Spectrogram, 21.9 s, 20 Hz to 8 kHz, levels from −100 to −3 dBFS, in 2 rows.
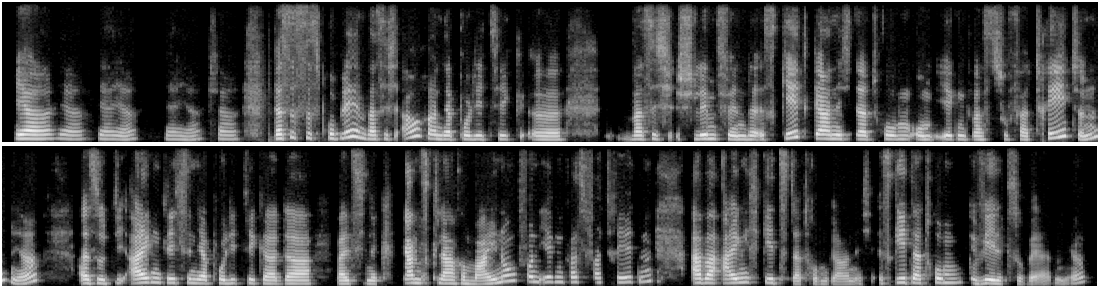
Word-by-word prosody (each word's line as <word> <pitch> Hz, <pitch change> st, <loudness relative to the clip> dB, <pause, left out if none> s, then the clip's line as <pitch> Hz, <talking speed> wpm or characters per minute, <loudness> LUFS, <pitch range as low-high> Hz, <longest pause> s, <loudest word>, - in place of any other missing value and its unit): Ja, 235 Hz, 0 st, +7 dB
ja, 220 Hz, -1 st, -5 dB
ja, 220 Hz, -2 st, -5 dB, 0.5 s
ja, 205 Hz, -1 st, -8 dB
ja, 195 Hz, +1 st, -10 dB
klar. 215 Hz, -1 st, -7 dB, 0.3 s
Das 240 Hz, 0 st, +5 dB
ist 300 Hz, -3 st, -5 dB
das 270 Hz, -1 st, -5 dB
Problem, 275 Hz, +4 st, +2 dB
was 220 Hz, 0 st, +2 dB
ich 235 Hz, -, -9 dB
auch 355 Hz, +6 st, 0 dB
an 230 Hz, -3 st, +2 dB
der 210 Hz, -, +4 dB
Politik 210 Hz, -, -3 dB
äh, 190 Hz, -1 st, 0 dB, 0.6 s
was 215 Hz, 0 st, -1 dB
ich 220 Hz, -2 st, -5 dB
schlimm 230 Hz, +1 st, +2 dB
finde. 200 Hz, -3 st, +1 dB
Es -, -, -6 dB
geht 320 Hz, +6 st, +1 dB
gar 235 Hz, -2 st, +7 dB
nicht 225 Hz, 0 st, -1 dB
darum, 210 Hz, 0 st, +1 dB
um 200 Hz, -1 st, -1 dB
irgendwas 200 Hz, -2 st, -2 dB
zu 210 Hz, +2 st, -11 dB
vertreten, 265 Hz, -, 0 dB
ja? 225 Hz, -, -1 dB, 0.4 s
Also 210 Hz, 0 st, +3 dB
die 195 Hz, +2 st, -11 dB
eigentlich 235 Hz, 0 st, +4 dB
sind 225 Hz, -3 st, -3 dB
ja 205 Hz, -1 st, +4 dB
Politiker 200 Hz, -2 st, -1 dB
da, 185 Hz, 0 st, +3 dB, 0.2 s
weil 180 Hz, 0 st, +3 dB
sie 180 Hz, -, -13 dB
'ne 180 Hz, -1 st, -1 dB
k 175 Hz, -, -16 dB
ganz 220 Hz, -1 st, +4 dB
klare 200 Hz, -3 st, +2 dB
Meinung 200 Hz, -, +2 dB
von 290 Hz, -4 st, -1 dB
irgendwas 275 Hz, 0 st, -3 dB
vertreten, 260 Hz, +4 st, -4 dB, 0.4 s
aber 235 Hz, -1 st, +5 dB
eigentlich 250 Hz, +4 st, +1 dB
geht's 230 Hz, -1 st, -3 dB
da 165 Hz, -, -2 dB
drum 165 Hz, 0 st, -11 dB
gar 155 Hz, 0 st, -6 dB
nicht. 165 Hz, +1 st, -13 dB
Es -, -, -10 dB
geht 245 Hz, +1 st, 0 dB
da 225 Hz, -2 st, +5 dB
drum, 235 Hz, +2 st, -2 dB
gewählt 195 Hz, -3 st, +2 dB
zu -, -, -11 dB
werden, -, -, -8 dB
ja? -, -, -6 dB
220 Hz, 175 wpm, -22 LUFS, 200-245 Hz, 0.6 s, Ja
